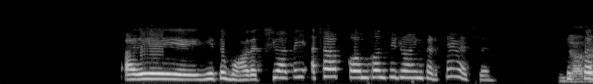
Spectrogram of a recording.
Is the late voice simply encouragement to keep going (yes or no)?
no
